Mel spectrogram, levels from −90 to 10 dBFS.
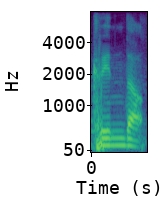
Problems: none marked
